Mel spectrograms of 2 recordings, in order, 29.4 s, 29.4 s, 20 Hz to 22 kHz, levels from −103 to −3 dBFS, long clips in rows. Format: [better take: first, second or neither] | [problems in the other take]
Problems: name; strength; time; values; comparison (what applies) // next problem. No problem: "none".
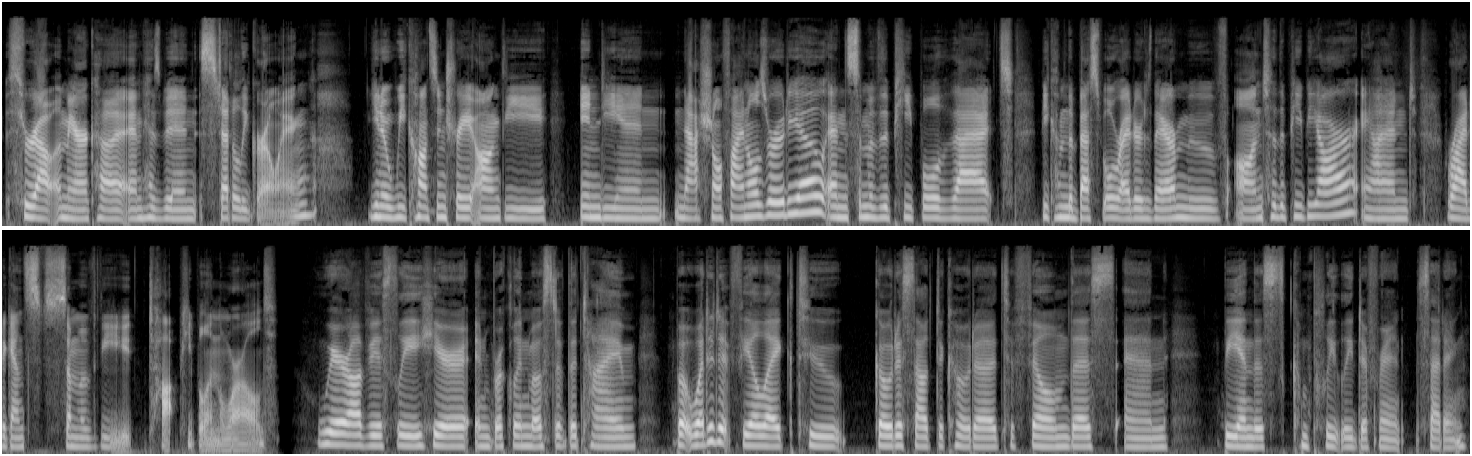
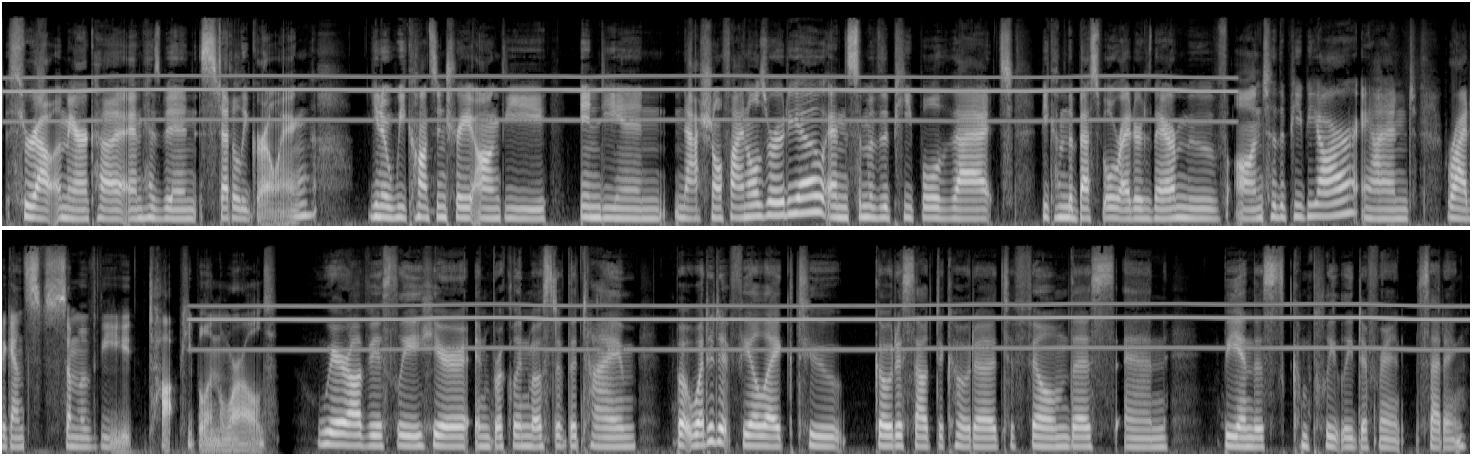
first | high-pitched whine; loud; until 12 s and from 17 s on; 4.5 kHz, 6 dB below the speech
